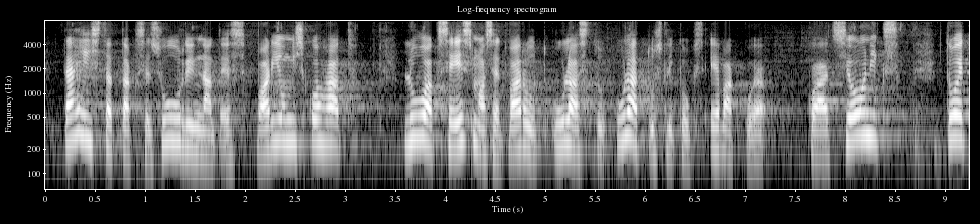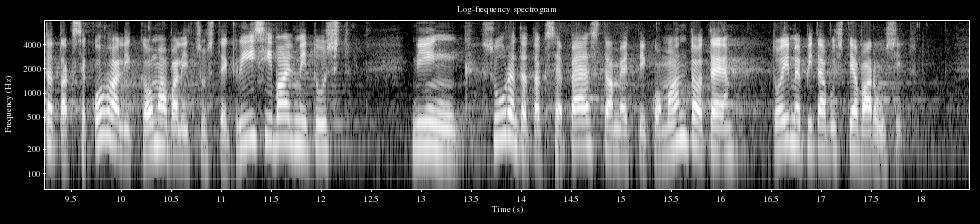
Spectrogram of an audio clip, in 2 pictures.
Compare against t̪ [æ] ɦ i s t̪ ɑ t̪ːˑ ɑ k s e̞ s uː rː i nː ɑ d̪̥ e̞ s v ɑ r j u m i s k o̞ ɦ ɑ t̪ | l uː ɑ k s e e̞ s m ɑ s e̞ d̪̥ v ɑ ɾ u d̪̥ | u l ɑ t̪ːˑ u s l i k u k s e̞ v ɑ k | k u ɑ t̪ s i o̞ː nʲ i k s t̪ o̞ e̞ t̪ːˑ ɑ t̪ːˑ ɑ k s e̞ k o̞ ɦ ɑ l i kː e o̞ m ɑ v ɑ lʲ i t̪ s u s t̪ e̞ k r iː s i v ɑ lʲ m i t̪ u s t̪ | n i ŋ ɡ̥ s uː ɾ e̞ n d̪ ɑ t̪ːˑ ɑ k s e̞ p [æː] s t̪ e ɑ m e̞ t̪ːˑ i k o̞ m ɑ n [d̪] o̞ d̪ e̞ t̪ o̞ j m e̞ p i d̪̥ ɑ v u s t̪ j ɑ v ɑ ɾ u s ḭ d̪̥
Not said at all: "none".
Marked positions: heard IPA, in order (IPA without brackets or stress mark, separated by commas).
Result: æ, æː, d̪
